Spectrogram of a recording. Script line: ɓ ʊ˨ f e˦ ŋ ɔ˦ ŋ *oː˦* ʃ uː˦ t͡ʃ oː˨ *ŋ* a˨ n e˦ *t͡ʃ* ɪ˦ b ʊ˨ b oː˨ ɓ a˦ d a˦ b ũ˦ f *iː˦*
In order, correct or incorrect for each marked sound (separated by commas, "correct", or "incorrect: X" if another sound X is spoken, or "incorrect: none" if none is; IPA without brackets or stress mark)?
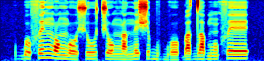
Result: incorrect: oː˨, correct, incorrect: ʃ, incorrect: eː˦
